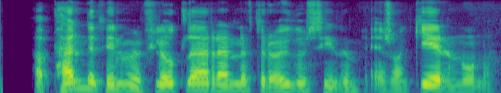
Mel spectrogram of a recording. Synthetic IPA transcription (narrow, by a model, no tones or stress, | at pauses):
aðpʰɛnːɪθɪnmɛnfljowt̪lɛɣarɛnːɛft̪ɪɾœːɥðʏmsiːðʏmḛjnsɔhancɛːɾɪnuːna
